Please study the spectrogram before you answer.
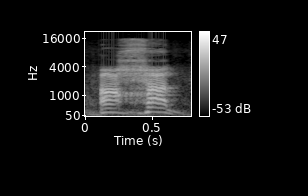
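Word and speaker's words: أحد: হামজা এইখানে লম্বা হা মূলত দালের সাথে এটাচ উচ্চারণ হবে আহাদ আহাদ এখানে গোল হায় এর উচ্চারণ করা যাবে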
